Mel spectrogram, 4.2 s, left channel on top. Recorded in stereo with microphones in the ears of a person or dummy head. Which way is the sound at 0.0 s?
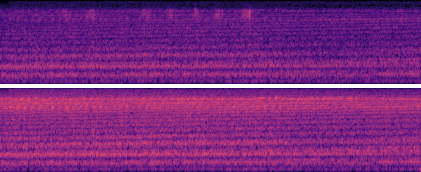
65° right (ahead or behind).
